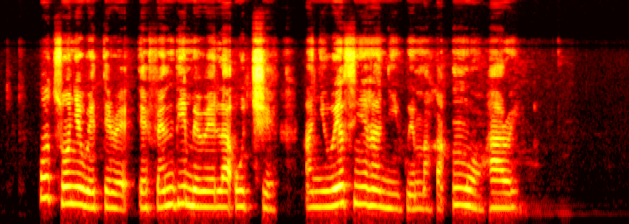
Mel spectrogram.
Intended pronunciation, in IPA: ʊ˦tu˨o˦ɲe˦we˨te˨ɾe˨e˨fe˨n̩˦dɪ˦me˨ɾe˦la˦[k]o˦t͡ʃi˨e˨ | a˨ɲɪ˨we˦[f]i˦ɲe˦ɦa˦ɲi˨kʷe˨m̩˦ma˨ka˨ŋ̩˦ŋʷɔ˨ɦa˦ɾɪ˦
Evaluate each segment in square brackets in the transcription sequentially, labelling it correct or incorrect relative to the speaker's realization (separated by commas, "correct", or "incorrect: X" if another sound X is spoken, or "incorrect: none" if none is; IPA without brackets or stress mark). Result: incorrect: ʔ, incorrect: s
